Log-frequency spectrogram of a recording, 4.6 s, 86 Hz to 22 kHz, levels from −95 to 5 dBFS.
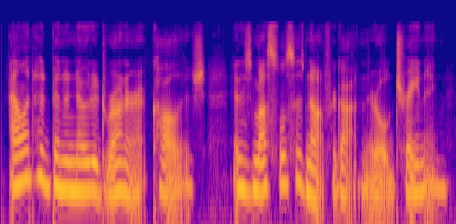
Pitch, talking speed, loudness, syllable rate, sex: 210 Hz, 225 wpm, -19 LUFS, 6.3 syllables/s, female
